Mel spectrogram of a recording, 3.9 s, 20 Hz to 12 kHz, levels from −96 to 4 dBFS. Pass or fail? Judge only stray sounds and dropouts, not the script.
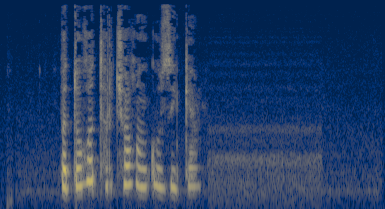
pass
